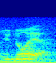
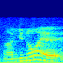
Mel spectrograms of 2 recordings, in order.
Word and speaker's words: Eunoia: I'm going to read to you some excerpts from my book entitled Eunoia. Eunoia is spelled E-U-N-O-I-A.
